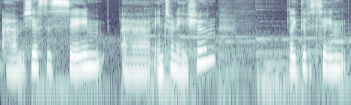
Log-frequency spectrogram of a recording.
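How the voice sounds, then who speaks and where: A woman's voice: medium pitch, expressive, slow pace, darkish tone, faint music behind. A young woman with a Dutch accent, streaming a game and chatting casually with her viewers, often restarting sentences. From Netherlands. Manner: chatty, answers chat, frequent laughs and restarts. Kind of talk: casual chat with viewers while gaming.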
